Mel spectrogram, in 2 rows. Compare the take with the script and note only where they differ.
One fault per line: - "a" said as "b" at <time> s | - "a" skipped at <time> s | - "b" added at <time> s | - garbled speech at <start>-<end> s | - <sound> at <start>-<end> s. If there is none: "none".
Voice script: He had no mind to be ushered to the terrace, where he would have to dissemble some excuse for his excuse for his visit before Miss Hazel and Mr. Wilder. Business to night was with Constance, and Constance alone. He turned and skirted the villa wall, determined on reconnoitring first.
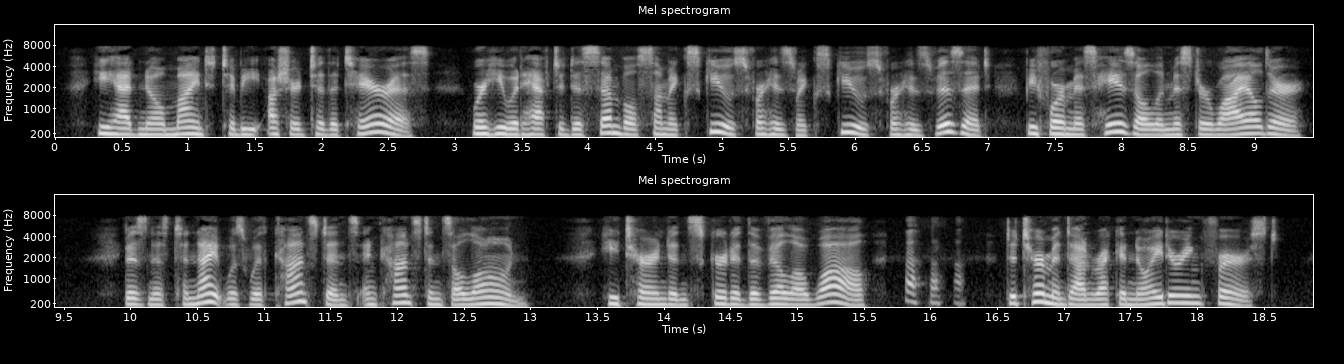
- laugh at 15.8-16.3 s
